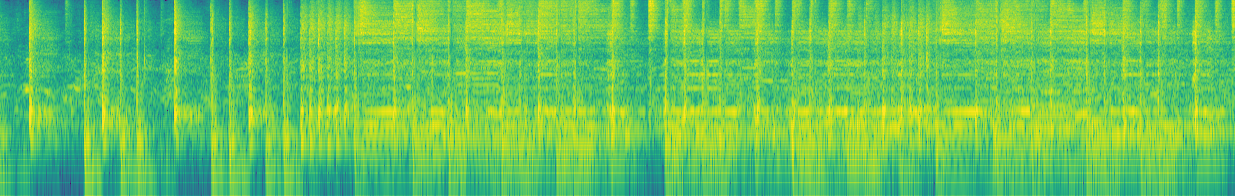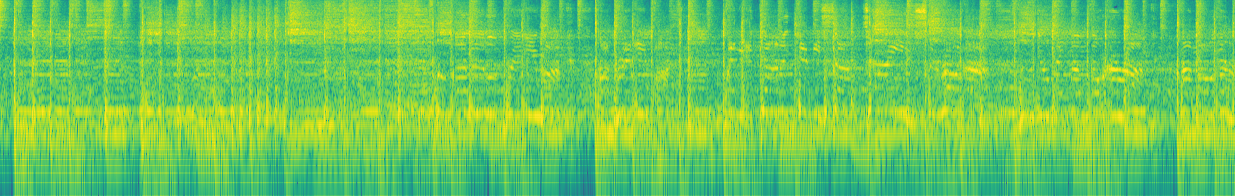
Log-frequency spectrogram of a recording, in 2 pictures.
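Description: Live rock band with drum kit, electric guitar, bass guitar and keyboard playing a song's instrumental opening. Drum beats lead, and the pitched instruments come in about four seconds in and hold a steady driving groove.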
